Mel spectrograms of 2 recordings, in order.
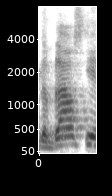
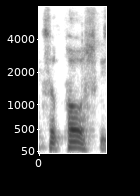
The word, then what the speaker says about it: Sapolsky: Dablowski, am I saying it right? How you say his name? Sapolsky.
